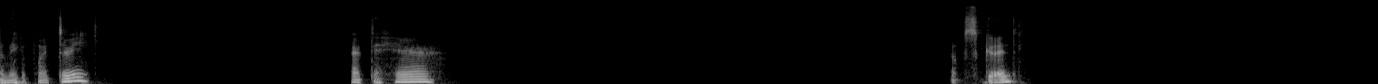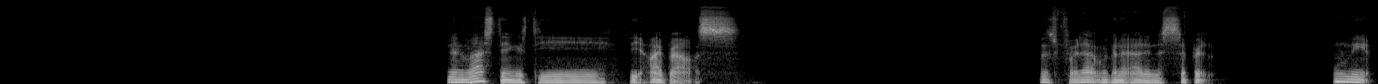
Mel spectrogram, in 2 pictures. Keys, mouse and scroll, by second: 0.9 click, 1.4 scroll down 3, 2.0 middle click, 3.1 shift+middle click, 6.7 scroll up 1, 7.1-7.5 scroll down 3, 7.7 middle click, 9.3 shift+middle click, 10.2 middle click, 10.8 middle click, 11.9 middle click, 12.4-13.0 scroll up 5, 13.2 middle click, 13.9 middle click, 14.7 shift+middle click, 15.6 middle click, 16.5-17.5 scroll up 5, 17.8 middle click, 18.5 scroll up 1, 20.2 click, 21.3 click, 21.8 click, 22.6 shift+a.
